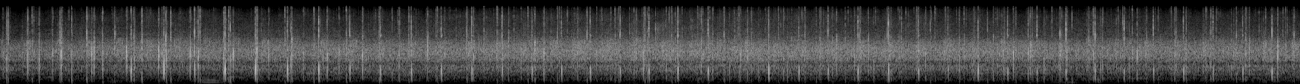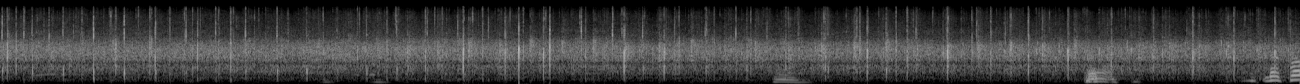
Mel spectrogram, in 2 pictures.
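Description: A large audience applauding in a hall: a long, dense, sustained round of clapping that eases slightly toward the end, with a few voices faintly heard under it late on.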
